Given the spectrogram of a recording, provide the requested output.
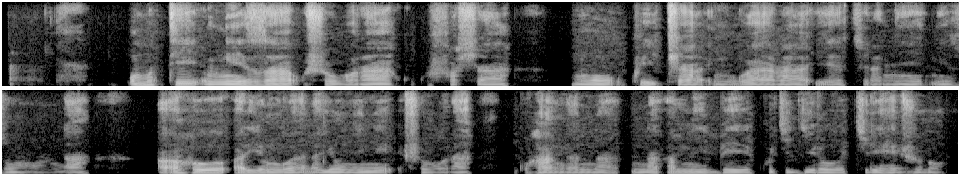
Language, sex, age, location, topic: Kinyarwanda, male, 18-24, Kigali, health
